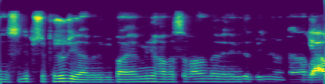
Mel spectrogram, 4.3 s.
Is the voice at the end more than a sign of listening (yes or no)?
yes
